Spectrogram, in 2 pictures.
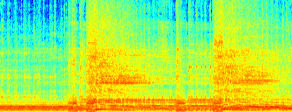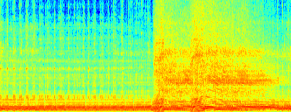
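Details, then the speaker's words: Repaired Homelite Super EZ chainsaw, boxed about two years after transit damage, on its first test run after reassembly. A crisp two-stroke buzz snaps up instantly with each throttle blip and settles back cleanly; throttle response is instantaneous: normal running. "Okay, not bad. This thing has a lot of zing to it, and I know you know what I mean. Zing. It's throttle response is instantaneous."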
